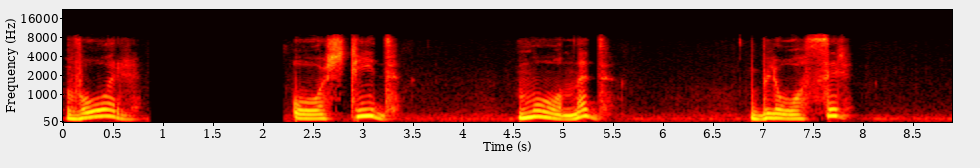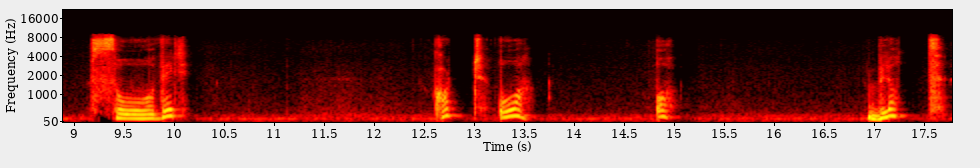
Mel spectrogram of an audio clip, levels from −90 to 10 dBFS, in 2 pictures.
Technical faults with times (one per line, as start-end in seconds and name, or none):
0.00-17.78 gain pumping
